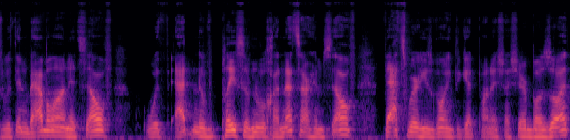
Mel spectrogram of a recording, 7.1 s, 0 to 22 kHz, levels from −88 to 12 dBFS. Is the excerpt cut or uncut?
uncut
